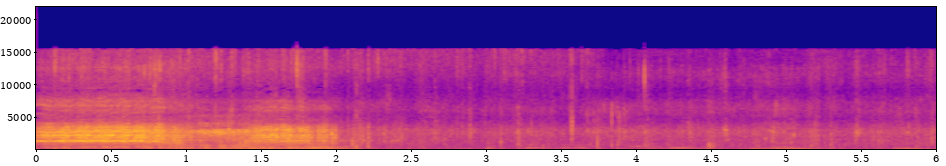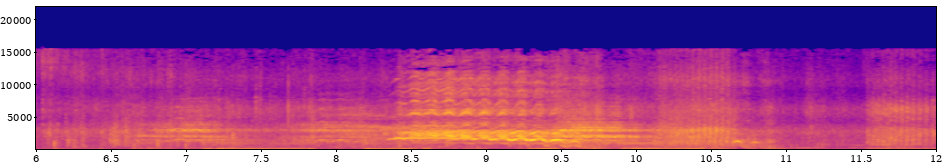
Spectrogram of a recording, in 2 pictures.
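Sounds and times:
horse whinnying: 0.0 - 2.2, 6.6 - 12.0.

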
